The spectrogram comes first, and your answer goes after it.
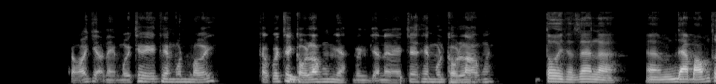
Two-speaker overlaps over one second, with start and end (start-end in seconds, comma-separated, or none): none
